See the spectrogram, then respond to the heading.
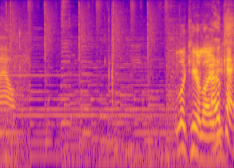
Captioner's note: hands fall on knees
